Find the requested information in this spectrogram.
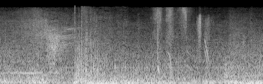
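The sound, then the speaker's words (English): Heavy booming flak from anti-aircraft fire around the battleship Yamato during a diving air attack, a loud, continuous rumbling barrage punctuated by several sharper bursts in quick succession. “With the whole plane shaking, propellers screeching, jolted by booming flak, he plummets from the heavens”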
